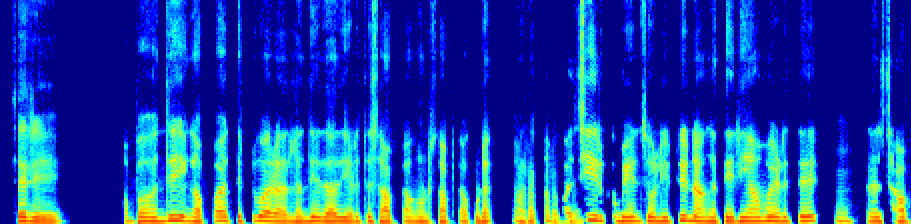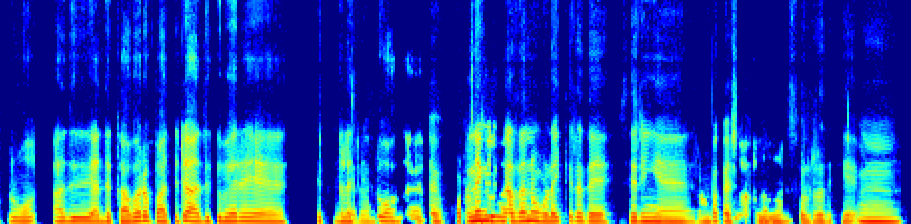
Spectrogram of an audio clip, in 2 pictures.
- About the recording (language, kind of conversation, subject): Tamil, podcast, உங்கள் சிறுவயது நினைவுகளில் முக்கியமான ஒரு சம்பவத்தைப் பற்றி சொல்ல முடியுமா?
- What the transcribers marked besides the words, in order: static; distorted speech; unintelligible speech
